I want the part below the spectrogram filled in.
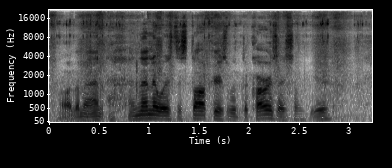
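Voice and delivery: ordinary delivery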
